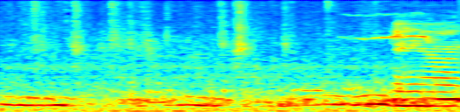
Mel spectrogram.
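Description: Pigeons crowded around a food dish, cooing steadily in low repeated calls, close by, with a few brief chirps and wing sounds mixed in.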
